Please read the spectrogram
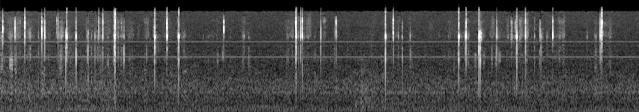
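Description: Irregular small, sharp clicks, some in quick clusters, over the steady faint hum of a quiet conference room.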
